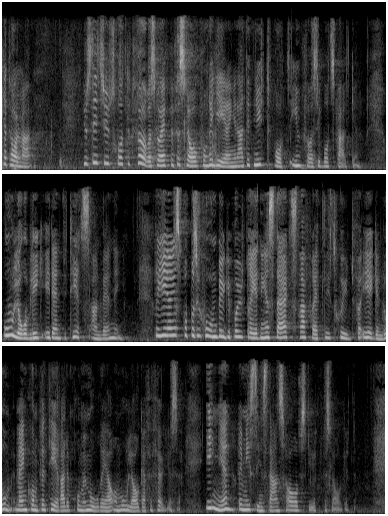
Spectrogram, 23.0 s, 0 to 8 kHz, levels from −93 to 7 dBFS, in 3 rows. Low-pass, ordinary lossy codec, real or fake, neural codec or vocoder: 7.2 kHz; AAC, 32 kbps; real; none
